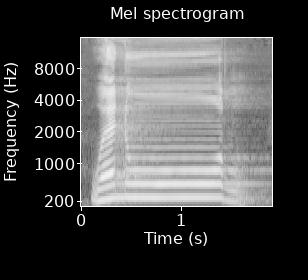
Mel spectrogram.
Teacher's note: Karena kebetulan huruf sebelumnya juga sukun, maka yang jadi penentu adalah yang nun. Karena nun berharokat dhammah maka ro tebal. Wa nur. Jika diteruskan juga sama ya, ro-nya tetap tebal karena harokatnya dhammah.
